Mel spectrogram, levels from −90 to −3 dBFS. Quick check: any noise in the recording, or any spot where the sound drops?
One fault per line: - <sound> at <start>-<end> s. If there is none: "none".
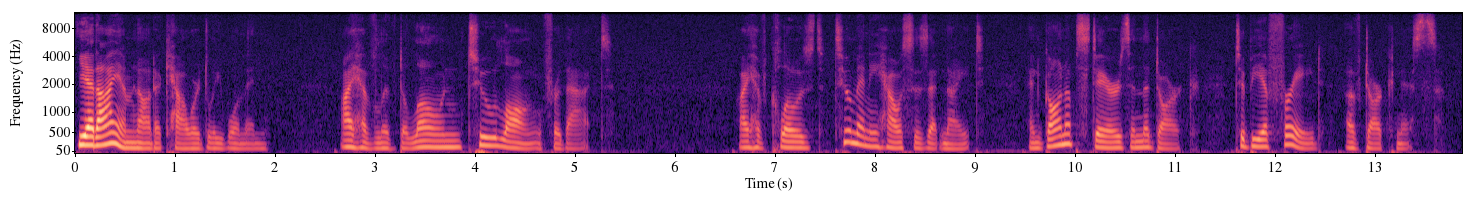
none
